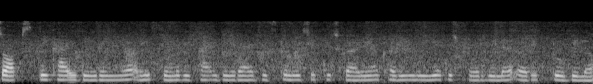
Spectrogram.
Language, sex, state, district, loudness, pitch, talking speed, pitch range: Hindi, female, Jharkhand, Jamtara, -21 LUFS, 205 Hz, 275 wpm, 200-210 Hz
